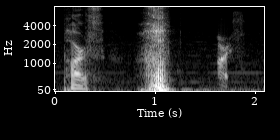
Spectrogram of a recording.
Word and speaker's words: Parth: you're saying it wrong, but it's close. what is it? It's Parth. Parth.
